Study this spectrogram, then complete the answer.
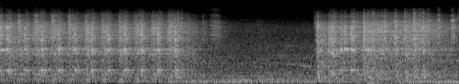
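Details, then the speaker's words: TVS Scooty Pep+ starting problem, before repair, after plug spark confirmed and adapter reseated: engine catches and buzzes briefly, dies after two seconds, fires again, repeatedly start-and-stall. Mechanic suspects air filter or carburetor next. "ఆగు on అవుతుంది ఆగిపోతుంది on అవుతుంది ఆగిపోతుంది so on అవుతుంది ఆగిపోతుంది"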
